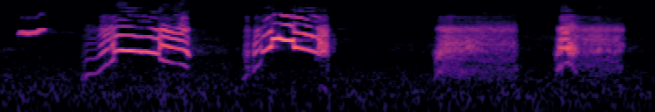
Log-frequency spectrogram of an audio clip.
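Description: A lyrebird gives a brief high chirp, then two loud, harsh, nasal calls with bending tones, followed by two hissing, rasping bursts, all within five seconds.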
